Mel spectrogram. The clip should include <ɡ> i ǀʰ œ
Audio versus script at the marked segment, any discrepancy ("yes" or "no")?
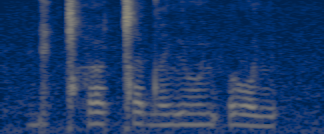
no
